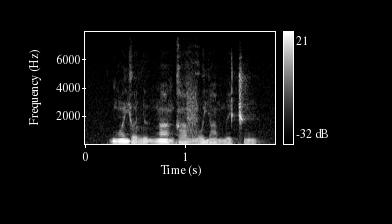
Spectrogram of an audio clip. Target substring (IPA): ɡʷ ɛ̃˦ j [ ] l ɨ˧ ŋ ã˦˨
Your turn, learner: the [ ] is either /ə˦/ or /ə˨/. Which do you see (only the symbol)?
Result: ə˨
